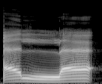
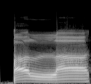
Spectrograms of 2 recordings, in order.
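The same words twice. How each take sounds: First: "Allah" slow, with thin smiling A vowels; tipis, sedikit senyum. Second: "Allah" with thick O vowels, like "ollo"; the wrong heavy, rounded "Allah"; bukan lam tipis. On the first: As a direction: stretch a light, open A in "Allah". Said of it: "sedikit senyum". ("Allah" tipis, panjang, sedikit senyum) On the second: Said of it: "Jadi bukan". ("Allah" tebal seperti vokal O, salah) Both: Shown as a demonstration.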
